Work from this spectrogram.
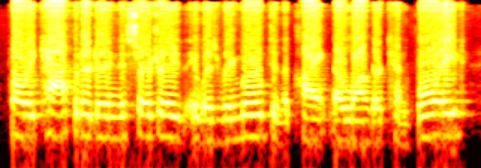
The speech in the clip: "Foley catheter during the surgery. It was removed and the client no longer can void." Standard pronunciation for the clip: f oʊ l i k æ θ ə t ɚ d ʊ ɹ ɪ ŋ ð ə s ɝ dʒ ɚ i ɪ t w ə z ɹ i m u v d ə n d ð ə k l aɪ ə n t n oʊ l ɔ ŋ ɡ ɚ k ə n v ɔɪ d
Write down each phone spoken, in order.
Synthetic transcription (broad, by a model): f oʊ l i k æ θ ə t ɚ d ʊ ɹ ɪ ŋ ð ə s ɝ dʒ ɚ i ɪ t w ə z ɹ i m u v d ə n ð ə k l aɪ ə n n oʊ l ɔ ŋ ɡ ɚ k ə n v ɔɪ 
